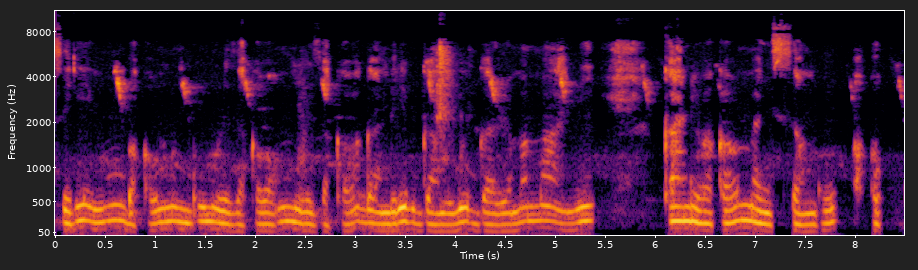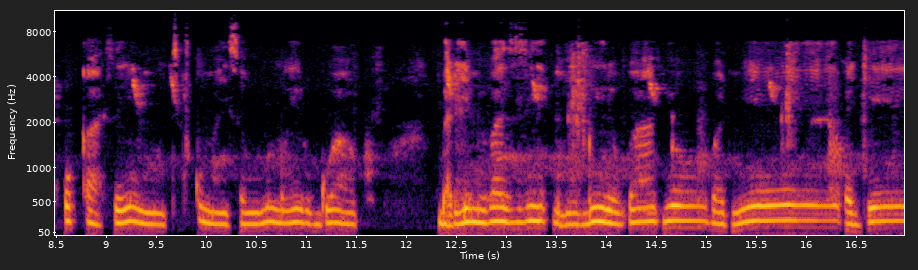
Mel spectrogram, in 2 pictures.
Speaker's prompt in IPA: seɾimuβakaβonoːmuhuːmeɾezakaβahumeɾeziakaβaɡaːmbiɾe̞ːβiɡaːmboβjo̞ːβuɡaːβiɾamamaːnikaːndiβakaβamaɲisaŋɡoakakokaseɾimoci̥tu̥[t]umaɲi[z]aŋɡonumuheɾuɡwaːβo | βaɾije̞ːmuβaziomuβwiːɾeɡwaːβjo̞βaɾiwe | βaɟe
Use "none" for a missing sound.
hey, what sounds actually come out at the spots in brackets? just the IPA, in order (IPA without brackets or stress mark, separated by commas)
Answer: k, s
